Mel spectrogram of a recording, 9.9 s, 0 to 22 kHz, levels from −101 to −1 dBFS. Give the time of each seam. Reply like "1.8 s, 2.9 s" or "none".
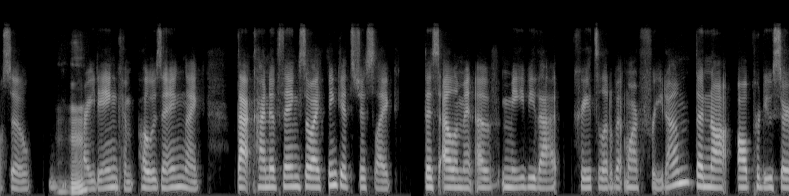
none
